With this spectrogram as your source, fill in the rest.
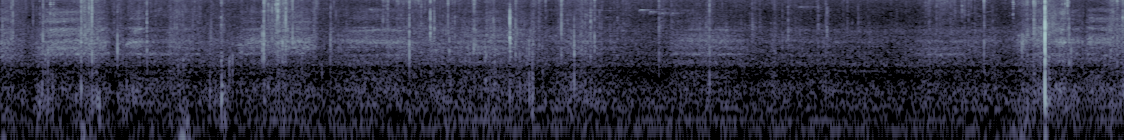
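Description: Footsteps crunch and rustle over a forest floor of needles and twigs.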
